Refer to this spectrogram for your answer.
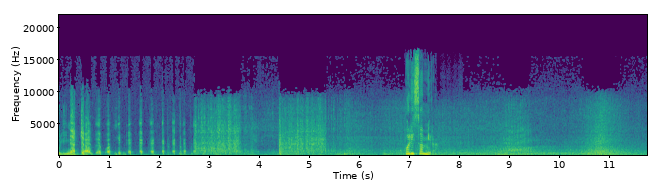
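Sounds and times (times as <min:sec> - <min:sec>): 
speech: 0:00.0 - 0:02.0, 0:07.0 - 0:07.7
laughter: 0:00.5 - 0:03.0
car arriving with rushing engine and road noise: 0:02.7 - 0:11.7.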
